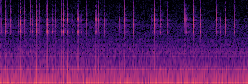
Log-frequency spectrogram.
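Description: Long nails tap and scratch quickly on a small, hollow, painted wooden matryoshka nesting doll held close to the mic. The result is a rapid run of sharp, bright clicks and scratchy ticks over a steady low rumble.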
